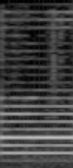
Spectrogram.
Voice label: ewe, F#5; 音MAD; Z会

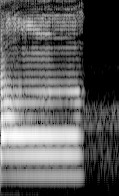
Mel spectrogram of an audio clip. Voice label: "da" D#5; 音MAD; 少女终末旅行

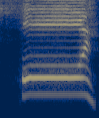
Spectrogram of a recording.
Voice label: "oi" B5; 东方大炮弹

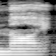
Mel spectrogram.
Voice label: "nai" G3; Lycoris Recoil

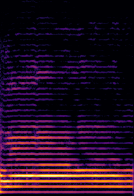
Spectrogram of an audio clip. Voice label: "faaa" A5; 珈百璃的堕落; SATA

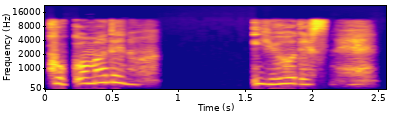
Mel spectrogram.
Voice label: vo game finish win; 音击

